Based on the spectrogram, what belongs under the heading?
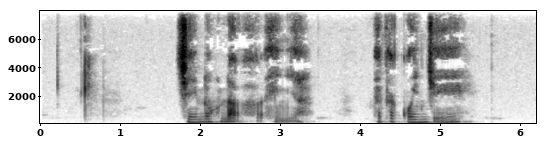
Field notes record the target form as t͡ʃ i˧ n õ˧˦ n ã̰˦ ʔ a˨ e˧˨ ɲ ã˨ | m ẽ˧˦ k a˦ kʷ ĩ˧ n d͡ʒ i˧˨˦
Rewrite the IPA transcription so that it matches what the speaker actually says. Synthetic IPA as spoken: t͡ʃ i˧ n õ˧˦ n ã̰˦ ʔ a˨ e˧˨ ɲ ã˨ | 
